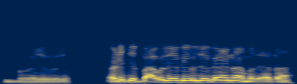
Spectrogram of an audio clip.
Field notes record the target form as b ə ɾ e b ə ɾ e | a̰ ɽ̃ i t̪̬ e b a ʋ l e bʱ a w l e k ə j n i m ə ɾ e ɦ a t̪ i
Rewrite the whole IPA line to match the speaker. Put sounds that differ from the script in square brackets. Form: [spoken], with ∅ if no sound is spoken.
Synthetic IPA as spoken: b ə ɾ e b ə ɾ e | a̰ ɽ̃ i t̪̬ e b a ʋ l e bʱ [e] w l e k [a] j n [a] m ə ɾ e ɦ a t̪ [a]

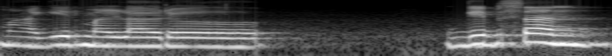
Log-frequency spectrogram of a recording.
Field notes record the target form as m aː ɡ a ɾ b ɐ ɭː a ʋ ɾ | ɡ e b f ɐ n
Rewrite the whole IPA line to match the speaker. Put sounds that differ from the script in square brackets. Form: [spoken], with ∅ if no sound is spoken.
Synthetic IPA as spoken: m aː ɡ [i] ɾ [m] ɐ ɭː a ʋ ɾ | ɡ [i] b [s] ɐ n

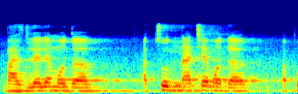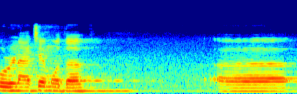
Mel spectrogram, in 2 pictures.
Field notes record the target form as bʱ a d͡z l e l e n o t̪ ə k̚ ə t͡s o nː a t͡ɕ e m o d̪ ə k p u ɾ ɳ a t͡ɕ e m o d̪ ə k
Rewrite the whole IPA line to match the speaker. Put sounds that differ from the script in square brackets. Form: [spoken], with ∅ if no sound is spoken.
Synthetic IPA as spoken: bʱ a d͡z l e l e [m] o [d̪] ə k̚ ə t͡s [u] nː a t͡ɕ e m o d̪ ə k p u ɾ ɳ a t͡ɕ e m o d̪ ə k

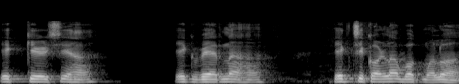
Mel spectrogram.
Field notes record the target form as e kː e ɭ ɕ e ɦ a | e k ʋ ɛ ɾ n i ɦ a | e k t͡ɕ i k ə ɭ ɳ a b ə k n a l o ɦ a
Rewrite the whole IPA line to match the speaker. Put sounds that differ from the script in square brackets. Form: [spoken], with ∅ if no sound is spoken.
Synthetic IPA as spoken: e kː e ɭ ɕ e ɦ a | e k ʋ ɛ ɾ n [a] ɦ a | e k t͡ɕ i k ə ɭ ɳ a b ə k [m] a l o ɦ a

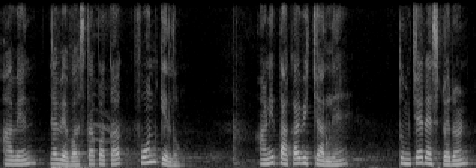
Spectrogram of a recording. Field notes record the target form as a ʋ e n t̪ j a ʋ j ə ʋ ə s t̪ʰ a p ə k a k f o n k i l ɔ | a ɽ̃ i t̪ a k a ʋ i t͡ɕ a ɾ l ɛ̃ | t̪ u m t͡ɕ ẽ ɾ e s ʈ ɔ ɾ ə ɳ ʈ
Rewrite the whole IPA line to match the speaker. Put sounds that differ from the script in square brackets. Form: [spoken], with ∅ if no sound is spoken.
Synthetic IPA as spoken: a ʋ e n t̪ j a ʋ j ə ʋ ə s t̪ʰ a p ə k a k f o n k [e] l ɔ | a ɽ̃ i t̪ a k a ʋ i t͡ɕ a ɾ l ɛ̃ | t̪ u m t͡ɕ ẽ ɾ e s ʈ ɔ ɾ ə ɳ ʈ

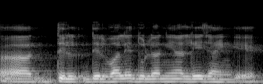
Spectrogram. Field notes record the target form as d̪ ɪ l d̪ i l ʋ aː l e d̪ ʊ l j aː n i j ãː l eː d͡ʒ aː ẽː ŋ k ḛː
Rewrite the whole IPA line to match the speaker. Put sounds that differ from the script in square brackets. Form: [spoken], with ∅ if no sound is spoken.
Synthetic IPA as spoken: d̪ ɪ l d̪ [ɪ] l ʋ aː l e d̪ ʊ l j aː n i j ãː l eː d͡ʒ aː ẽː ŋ [ɡ] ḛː

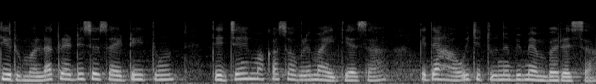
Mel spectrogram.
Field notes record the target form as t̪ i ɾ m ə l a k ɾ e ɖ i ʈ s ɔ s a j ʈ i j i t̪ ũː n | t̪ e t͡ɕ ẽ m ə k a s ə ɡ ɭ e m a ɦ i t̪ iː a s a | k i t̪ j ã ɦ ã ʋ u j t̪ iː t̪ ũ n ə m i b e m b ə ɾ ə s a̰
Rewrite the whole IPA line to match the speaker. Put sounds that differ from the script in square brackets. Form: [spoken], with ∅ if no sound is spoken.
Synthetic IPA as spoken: t̪ i ɾ m ə l a k ɾ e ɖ i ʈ s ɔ s a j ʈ i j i t̪ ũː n | t̪ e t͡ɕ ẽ m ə k a s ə ɡ ɭ e m a ɦ i t̪ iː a s a | k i t̪ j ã ɦ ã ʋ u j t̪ [i] t̪ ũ n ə [b] i [m] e m b ə ɾ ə s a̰

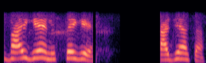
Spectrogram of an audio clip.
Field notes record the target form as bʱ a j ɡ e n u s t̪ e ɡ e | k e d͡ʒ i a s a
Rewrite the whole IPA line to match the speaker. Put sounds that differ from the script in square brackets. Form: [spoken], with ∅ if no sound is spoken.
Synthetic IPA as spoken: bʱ a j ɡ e n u s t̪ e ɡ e | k [a] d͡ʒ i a s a

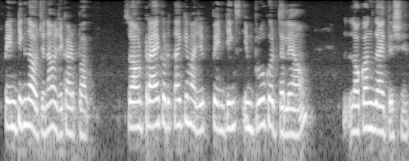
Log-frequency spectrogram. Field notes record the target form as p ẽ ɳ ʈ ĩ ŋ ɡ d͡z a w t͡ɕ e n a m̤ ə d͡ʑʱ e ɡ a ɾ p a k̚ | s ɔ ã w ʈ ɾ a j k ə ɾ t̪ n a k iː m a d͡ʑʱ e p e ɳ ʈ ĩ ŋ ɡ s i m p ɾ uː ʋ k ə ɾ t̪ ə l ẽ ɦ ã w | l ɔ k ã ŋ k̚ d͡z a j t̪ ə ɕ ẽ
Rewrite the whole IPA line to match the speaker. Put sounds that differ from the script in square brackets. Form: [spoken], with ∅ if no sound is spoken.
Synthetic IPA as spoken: p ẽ ɳ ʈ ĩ ŋ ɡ d͡z a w t͡ɕ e n a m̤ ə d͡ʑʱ e [k] a [ɽ] p a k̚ | s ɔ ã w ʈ ɾ a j k ə ɾ t̪ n a k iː m a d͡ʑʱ e p e ɳ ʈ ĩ ŋ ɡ s i m p ɾ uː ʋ k ə ɾ t̪ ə l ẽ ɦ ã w | l ɔ k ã ŋ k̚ d͡z a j t̪ ə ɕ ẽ

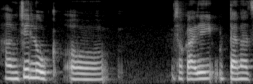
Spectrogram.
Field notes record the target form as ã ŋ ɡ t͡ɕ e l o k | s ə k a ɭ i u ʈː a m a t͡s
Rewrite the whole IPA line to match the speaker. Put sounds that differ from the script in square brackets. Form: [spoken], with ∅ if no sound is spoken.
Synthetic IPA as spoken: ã ŋ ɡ t͡ɕ e l o k | s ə k a ɭ i u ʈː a [n] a t͡s

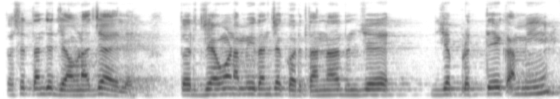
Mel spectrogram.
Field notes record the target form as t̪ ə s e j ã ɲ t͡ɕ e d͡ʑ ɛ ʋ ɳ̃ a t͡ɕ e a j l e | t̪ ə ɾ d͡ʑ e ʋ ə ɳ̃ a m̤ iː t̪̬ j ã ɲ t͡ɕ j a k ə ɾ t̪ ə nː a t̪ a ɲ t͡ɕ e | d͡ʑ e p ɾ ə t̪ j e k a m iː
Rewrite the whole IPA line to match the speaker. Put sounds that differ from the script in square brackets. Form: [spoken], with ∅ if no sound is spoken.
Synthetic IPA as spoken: t̪ ə s e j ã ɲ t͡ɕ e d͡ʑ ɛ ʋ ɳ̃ a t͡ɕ e a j l e | t̪ ə ɾ d͡ʑ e ʋ ə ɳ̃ a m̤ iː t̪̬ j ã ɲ t͡ɕ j a k ə ɾ t̪ [a] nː a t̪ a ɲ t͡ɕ e | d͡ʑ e p ɾ ə t̪ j e k a m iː

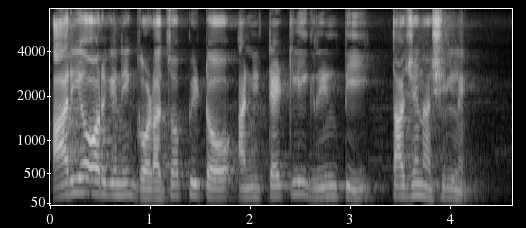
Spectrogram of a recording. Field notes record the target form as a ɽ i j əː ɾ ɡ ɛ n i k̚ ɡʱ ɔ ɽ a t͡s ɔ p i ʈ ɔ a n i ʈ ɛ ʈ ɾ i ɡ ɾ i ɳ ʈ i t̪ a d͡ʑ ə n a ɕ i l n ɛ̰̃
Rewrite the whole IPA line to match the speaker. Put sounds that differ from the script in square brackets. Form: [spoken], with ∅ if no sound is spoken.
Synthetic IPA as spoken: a [ɾ] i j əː ɾ ɡ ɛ n i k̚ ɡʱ ɔ ɽ a t͡s ɔ p i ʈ ɔ a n i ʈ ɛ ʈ [l] i ɡ ɾ i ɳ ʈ i t̪ a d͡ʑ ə n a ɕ i l n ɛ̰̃

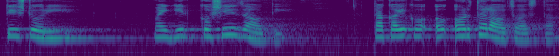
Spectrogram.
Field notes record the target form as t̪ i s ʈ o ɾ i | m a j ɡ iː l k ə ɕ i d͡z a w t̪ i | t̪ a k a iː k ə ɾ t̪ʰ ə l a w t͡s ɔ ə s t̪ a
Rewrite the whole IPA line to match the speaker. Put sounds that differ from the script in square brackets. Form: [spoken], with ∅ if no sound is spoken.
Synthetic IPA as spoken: t̪ i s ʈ o ɾ i | m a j ɡ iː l k ə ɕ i d͡z a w t̪ i | t̪ a k a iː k ə ɾ t̪ʰ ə l a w t͡s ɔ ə s t̪ a

